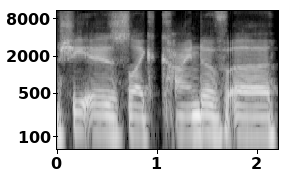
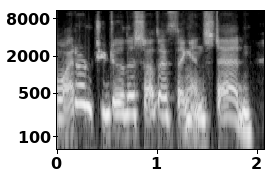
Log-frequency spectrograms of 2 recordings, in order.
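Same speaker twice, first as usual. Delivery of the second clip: much higher mock-sweet voice; condescending shop worker; 12 semitones higher than usual. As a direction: talk down to a young customer in a high put-on voice. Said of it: "the other person is like".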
